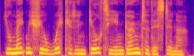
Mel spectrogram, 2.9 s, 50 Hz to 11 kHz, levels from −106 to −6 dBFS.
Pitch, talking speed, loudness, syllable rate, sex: 220 Hz, 245 wpm, -15 LUFS, 5.5 syllables/s, female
